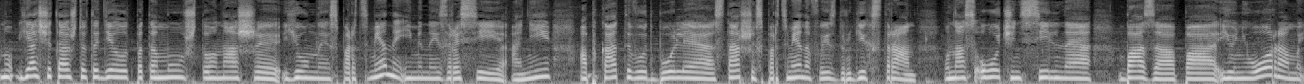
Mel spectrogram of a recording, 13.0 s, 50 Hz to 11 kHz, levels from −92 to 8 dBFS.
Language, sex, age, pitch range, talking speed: Russian, female, 20-39, 180-220 Hz, 135 wpm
